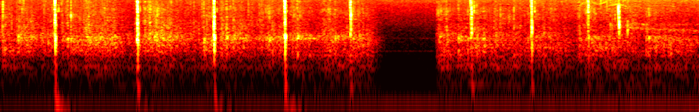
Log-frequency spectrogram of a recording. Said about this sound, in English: So today, we are hosting Ekosisen from the Kempinski Gold Coast Hotel. I think it's better for you to give all of us a round of applause, please.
